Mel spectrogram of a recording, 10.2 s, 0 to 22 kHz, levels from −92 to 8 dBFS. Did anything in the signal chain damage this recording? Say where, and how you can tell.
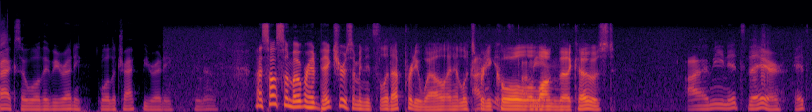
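Yes. From 2.03 s, right after "the track be", to the end, the speech turns duller: nothing above 9 kHz survives, and a new background noise sits roughly 30 dB under the voice. There is no gap at the join and the level barely moves, so the input was likely switched to a poorer device at the driver level. A codec's bandwidth drop would narrow the top without bringing its own noise floor and change of tone.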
